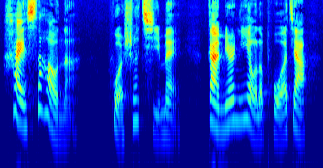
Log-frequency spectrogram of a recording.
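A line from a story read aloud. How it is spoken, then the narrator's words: Giggling. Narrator (Chinese): 四奶奶咯咯笑道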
